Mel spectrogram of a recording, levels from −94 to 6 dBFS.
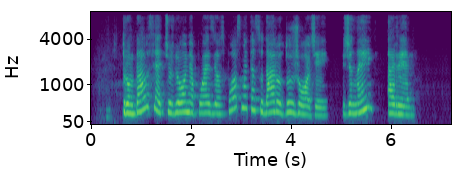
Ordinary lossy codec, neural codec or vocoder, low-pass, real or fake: MP3, 64 kbps; codec, 16 kHz, 4 kbps, FreqCodec, smaller model; 7.2 kHz; fake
